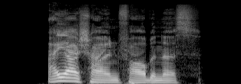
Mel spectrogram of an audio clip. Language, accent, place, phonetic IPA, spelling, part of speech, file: German, Germany, Berlin, [ˈaɪ̯ɐʃaːlənˌfaʁbənəs], eierschalenfarbenes, adjective, De-eierschalenfarbenes.ogg
- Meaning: strong/mixed nominative/accusative neuter singular of eierschalenfarben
